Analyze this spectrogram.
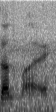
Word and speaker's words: Xunlai: No, X's are pronounced with Z's. It's Xunlai.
